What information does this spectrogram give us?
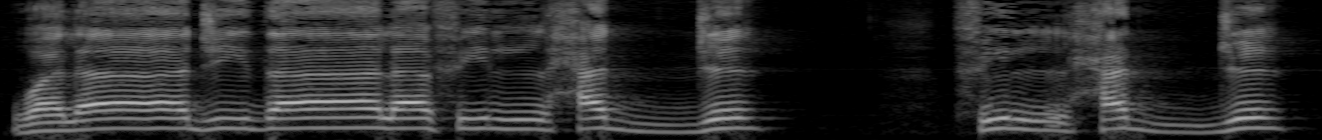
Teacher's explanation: لما وقفنا ولا جدال في الحج وقفنا على جيم مشددة و الجيم المشددة تتألف من جيمين الجيم الأولى مدغمة والجيم الثانية كانت متحركة في الوصل فسكنت للوقف فلما سكنت للوقف لا بد من قلقلتها أما الأولى فهي مدغمة لا قلقلة فيها ويكون النطق هكذا ولا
